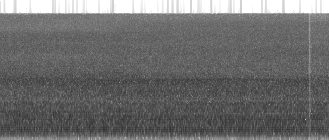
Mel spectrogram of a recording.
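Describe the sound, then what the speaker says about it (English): A waterfall on Koh Kood island, Thailand, roaring as a loud, steady broadband rush of falling water, close and continuous throughout with no voices over it. "Whoa, I think we're coming to a waterfall."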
